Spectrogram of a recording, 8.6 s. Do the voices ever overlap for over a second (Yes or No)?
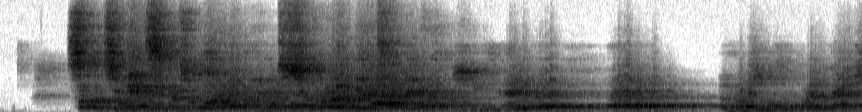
Yes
